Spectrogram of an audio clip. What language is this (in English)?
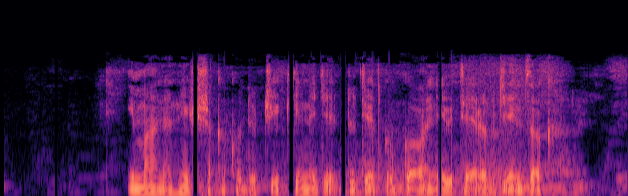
Kinyarwanda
